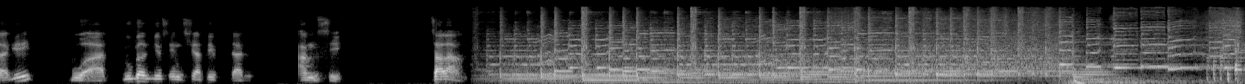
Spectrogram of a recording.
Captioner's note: speaking indonesian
